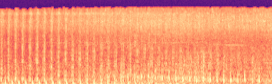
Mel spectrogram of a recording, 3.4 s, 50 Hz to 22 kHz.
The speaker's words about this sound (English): Does it have a helicopter? There is a helicopter. Our helicopter weighs 3.5 tonnes. It's only 3% smaller than an actual helicopter and flies a height of 2 double-decker buses on stage.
